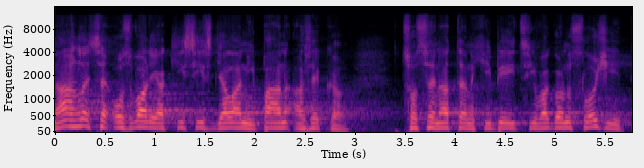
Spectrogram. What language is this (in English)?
Czech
